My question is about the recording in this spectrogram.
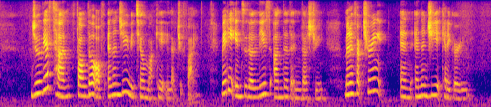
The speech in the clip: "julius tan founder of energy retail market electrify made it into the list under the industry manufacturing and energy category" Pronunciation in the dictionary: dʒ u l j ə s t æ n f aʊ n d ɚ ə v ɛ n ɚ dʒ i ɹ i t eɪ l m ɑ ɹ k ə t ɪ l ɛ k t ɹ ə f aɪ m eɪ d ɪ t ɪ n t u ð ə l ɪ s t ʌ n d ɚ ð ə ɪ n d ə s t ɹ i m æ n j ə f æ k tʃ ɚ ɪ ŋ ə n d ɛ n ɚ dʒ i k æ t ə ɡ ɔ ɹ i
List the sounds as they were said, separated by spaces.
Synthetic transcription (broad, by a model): dʒ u l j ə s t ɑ n f aʊ n d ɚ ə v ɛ n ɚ dʒ i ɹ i t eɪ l m ɑ k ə t ɪ l ɛ k t ɹ ə f aɪ m eɪ d ɪ t ɪ n t u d ə l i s ɑ n d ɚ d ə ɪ n d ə s t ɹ i m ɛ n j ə f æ k tʃ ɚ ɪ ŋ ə n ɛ n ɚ dʒ i k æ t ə ɡ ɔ ɹ i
